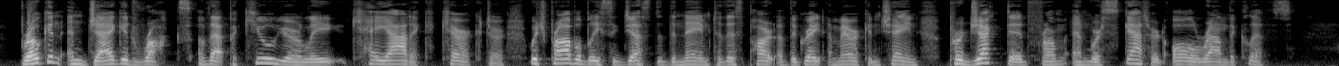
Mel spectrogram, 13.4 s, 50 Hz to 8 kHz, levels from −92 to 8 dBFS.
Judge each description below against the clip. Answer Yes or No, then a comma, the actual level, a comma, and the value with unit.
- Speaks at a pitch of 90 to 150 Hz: Yes, medium, 140 Hz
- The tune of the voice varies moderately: Yes, average, 3.7 semitones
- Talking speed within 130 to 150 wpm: Yes, average, 140 wpm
